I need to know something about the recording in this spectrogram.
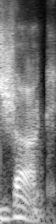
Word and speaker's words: Jacques: uh if you're wondering it's jacques if rhymes with shock okay yeah cool if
